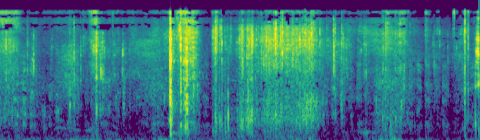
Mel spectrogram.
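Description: A puppy panting softly, with a few sharp clicks mixed in.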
